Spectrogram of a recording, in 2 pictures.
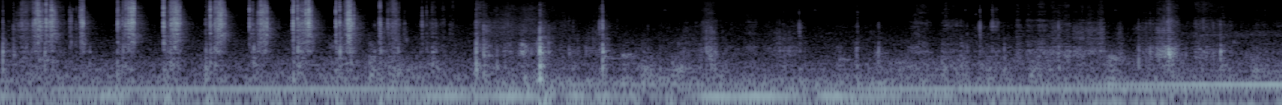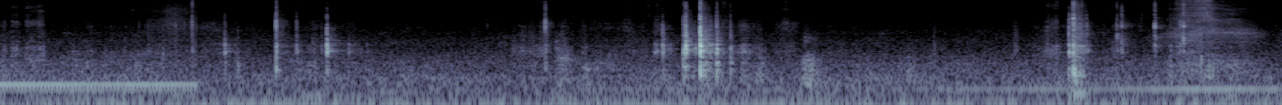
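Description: Small sharp clicks and taps of a ship's clock being reassembled by hand, its quartz movement and small fittings worked against the dial: a quick run of clicks in the first few seconds, then scattered ones with a louder cluster near the end. A faint steady low hum underneath.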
